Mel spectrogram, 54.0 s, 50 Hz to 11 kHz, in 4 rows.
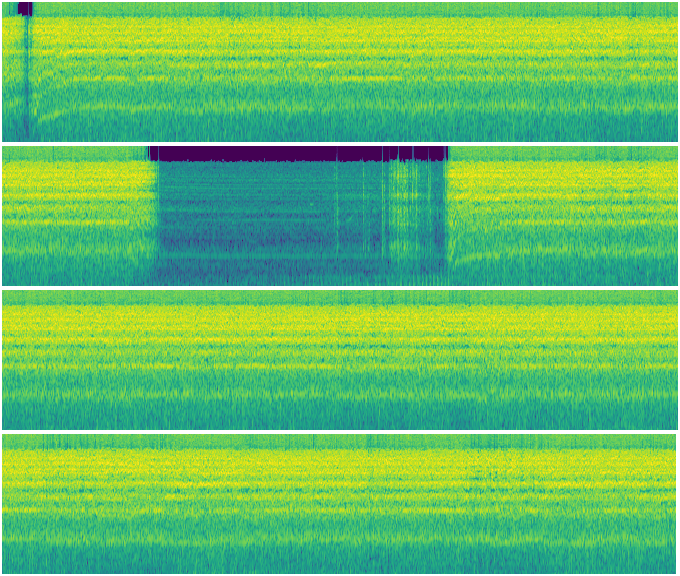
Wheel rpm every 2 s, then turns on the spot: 140, 220, 220, 230, 230, 230, 230, 230, 20, 0, 10, 140, 230, 230, 230, 230, 230, 230, 230, 230, 230, 220, 220, 230, 230, 220, 220.
none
